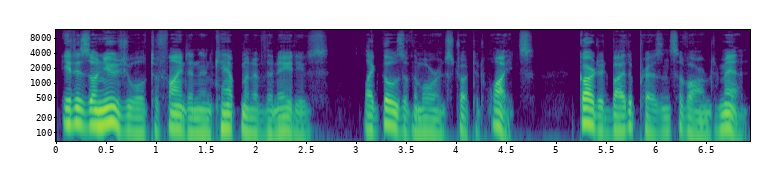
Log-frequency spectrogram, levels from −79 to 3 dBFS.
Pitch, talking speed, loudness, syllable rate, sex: 105 Hz, 205 wpm, -20 LUFS, 6.2 syllables/s, male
